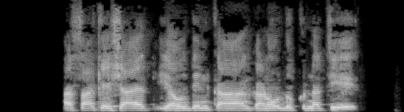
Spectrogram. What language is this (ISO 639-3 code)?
snd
